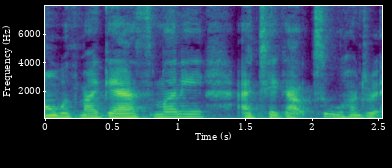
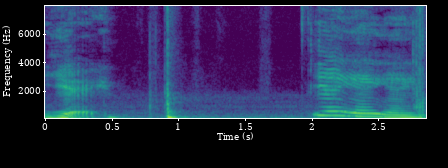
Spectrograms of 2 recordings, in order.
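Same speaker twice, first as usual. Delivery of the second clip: slow, breathy, whispered sarcastic fake celebration; 3 semitones higher, 7 dB quieter than usual. Reacting to a new fee added to rent payments: sarcastic. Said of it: "If you can hear my sarcasm".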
